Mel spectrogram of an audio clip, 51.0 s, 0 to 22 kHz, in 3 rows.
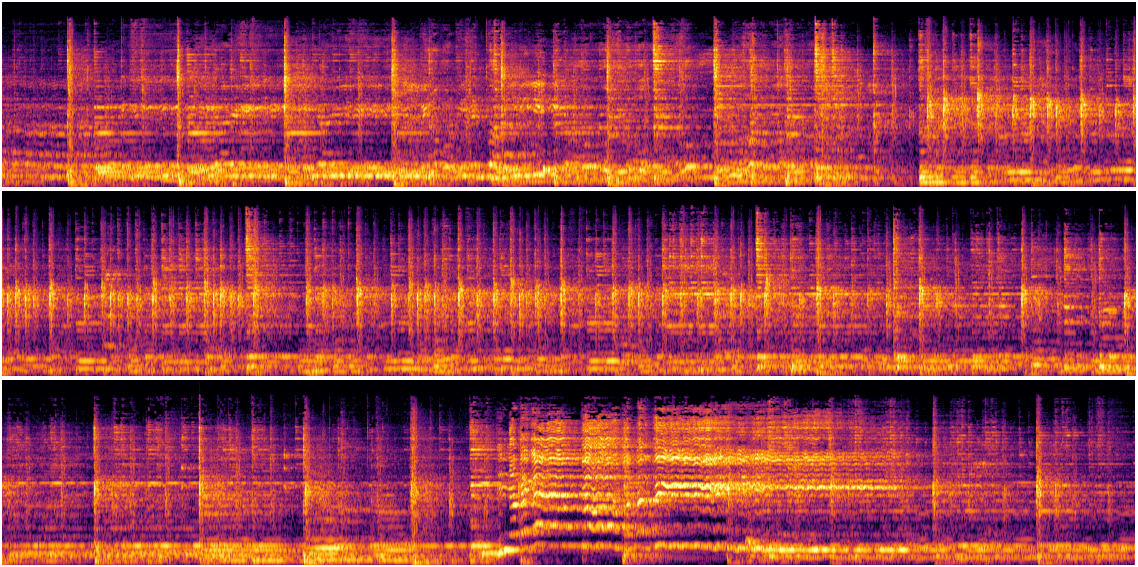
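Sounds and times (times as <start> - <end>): man singing flamenco: 0.0 - 51.0
plucked acoustic guitar: 0.0 - 51.0.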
